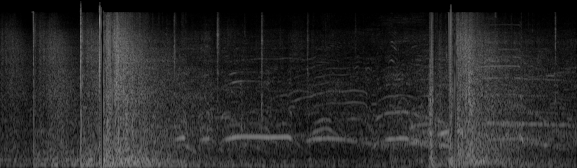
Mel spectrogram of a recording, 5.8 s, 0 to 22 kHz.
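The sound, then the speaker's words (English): A huge 36-inch firework shell booms overhead at PGI's convention in Gillette celebrating its 50th anniversary, in two heavy blasts, the first rolling into a long rumble, with sharp crackling pops scattered throughout and a crowd cheering and shouting underneath. “President Paul Smith says the group wanted to make something special to celebrate its birthday, a 36-inch shell firework.”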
